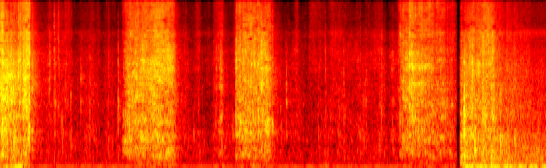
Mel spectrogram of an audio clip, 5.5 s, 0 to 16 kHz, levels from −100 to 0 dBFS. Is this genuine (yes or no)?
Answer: no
